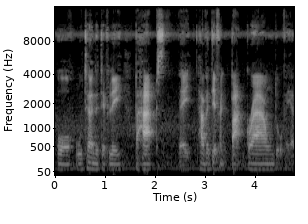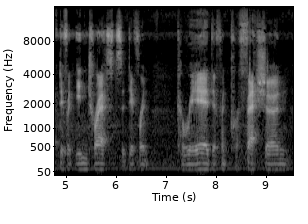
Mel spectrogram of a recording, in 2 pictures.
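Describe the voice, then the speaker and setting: A man from the UK, a teacher, giving a calm, thoughtful talk to camera in a measured way with many pauses. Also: low-pitched, slight background noise. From United Kingdom. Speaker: teacher and channel host. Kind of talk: reflective solo talk to camera.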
